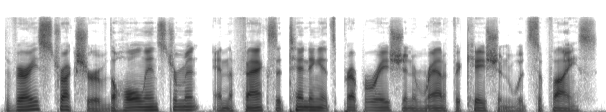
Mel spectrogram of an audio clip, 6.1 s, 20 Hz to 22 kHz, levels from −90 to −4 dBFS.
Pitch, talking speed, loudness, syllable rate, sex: 90 Hz, 170 wpm, -22 LUFS, 5.9 syllables/s, male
